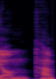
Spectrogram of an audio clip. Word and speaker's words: 염탐: 이 단어 의 발음 은 " 염탐 "( 간첩 행위 / 첩보 활동 ) 입니다 .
